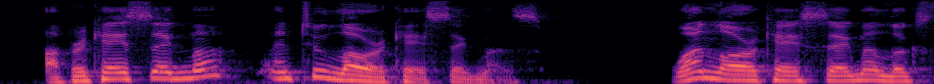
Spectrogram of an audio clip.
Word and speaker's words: sigma: me as you prefer sigma sigma is equivalent to s and pronounced as the s in sing note however that there are three sigmas uppercase sigma and two lowercase sigmas one lowercase sigma looks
